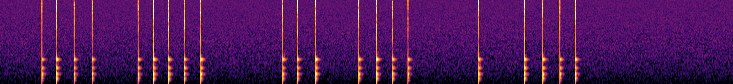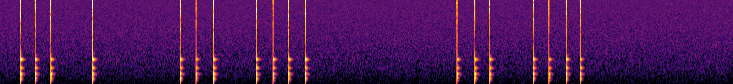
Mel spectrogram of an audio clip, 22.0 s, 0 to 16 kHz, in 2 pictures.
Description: Tap code, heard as knocks on wood, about 4 knocks a second. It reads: UOD LO O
